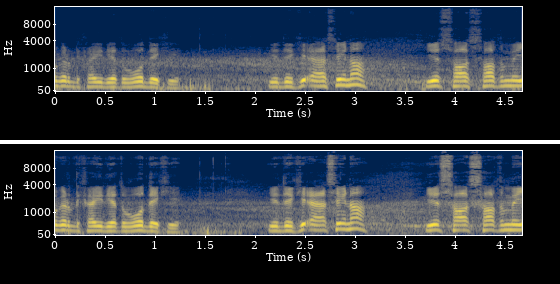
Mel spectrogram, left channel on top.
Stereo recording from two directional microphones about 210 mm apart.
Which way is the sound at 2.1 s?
Centre (ahead or behind).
